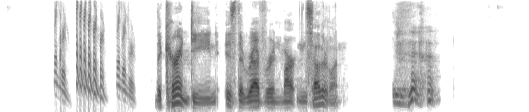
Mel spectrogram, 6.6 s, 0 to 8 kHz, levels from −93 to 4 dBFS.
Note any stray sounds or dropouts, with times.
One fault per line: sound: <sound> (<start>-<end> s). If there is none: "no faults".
sound: chirp (0.7-1.7 s)
sound: laugh (4.9-5.5 s)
